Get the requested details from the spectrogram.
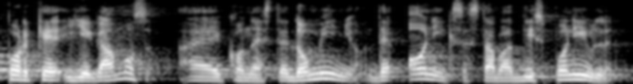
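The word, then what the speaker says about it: DONX: Ahora, The Onyx, porque así leemos el nombre de la empresa, se escribe D-O-N-X.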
